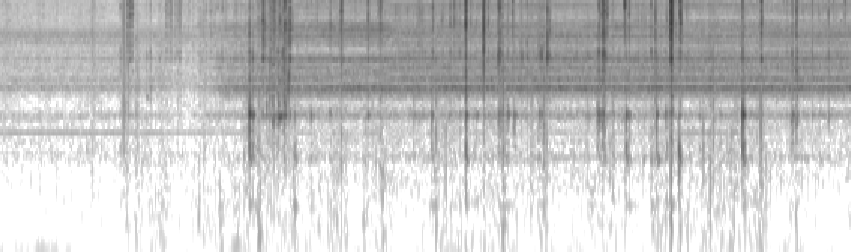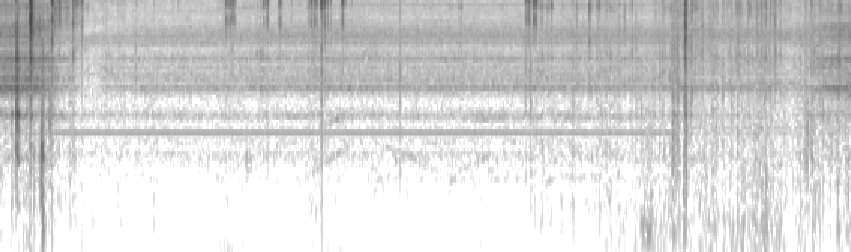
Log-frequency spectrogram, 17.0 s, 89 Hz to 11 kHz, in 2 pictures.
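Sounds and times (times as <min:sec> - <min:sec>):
faint high whine: 0:00.0 - 0:17.0
plastic parts clicking and tapping: 0:01.2 - 0:09.4.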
